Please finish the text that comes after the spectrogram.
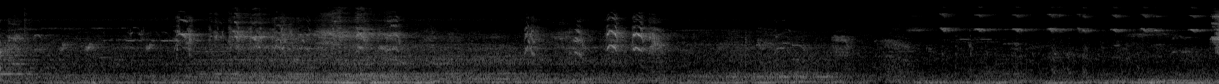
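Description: Several birds squawk and call sharply over a steady bed of chirping insects, with harsh bursts repeating on and off at moderate distance, in a backyard garden in the morning.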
